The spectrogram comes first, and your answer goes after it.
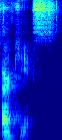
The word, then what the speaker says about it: Arceus: It's pronounced Arceus.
